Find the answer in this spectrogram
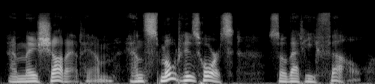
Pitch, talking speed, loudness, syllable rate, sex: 150 Hz, 210 wpm, -19 LUFS, 4.8 syllables/s, male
